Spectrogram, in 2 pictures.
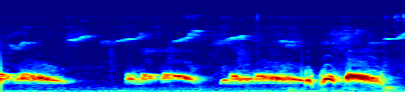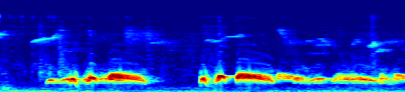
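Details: Spotted dove, cooing to stimulate other doves at home: long, rolling, slightly wavering low coos in extended phrases, with repeated small-bird chirps and tweets over the top.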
